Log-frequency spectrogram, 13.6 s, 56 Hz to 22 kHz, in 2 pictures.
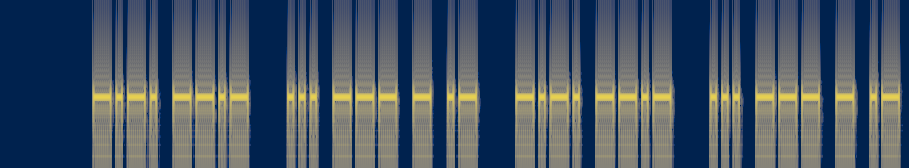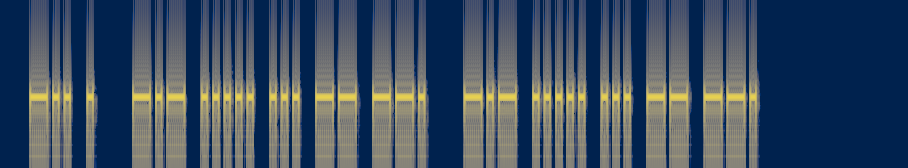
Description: Morse code, heard as a keyed tone, about 27 wpm, 660 Hz. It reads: CQ SOTA CQ SOTA DE K5SMG K5SMG
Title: SOTA QSO Practice 28wpm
